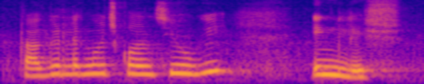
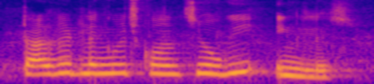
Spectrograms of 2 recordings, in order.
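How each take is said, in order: Both takes have the same delivery.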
